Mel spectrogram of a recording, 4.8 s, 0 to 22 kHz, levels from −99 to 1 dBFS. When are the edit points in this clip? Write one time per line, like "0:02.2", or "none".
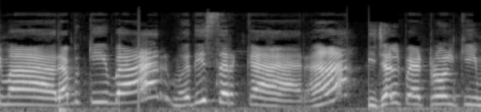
0:03.7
